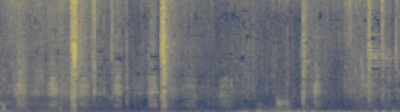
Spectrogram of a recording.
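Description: A hunting dog panting and snuffling with its head in an armadillo burrow among rocks, searching for the animal. There is rustling throughout, with two sharp clicks, one under a second in and another about a second later.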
